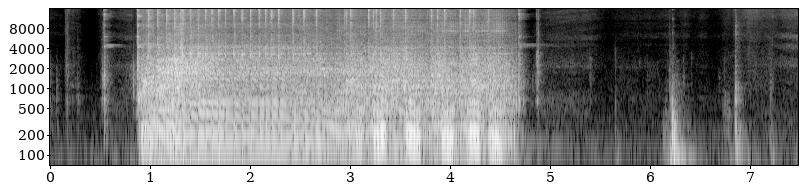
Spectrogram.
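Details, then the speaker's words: Husqvarna 36 chainsaw after repair of an open hole at the carburettor's impulse passage, unprimed: catches straight away, buzzes at a rough high idle about four seconds, then cuts out; carb settings not yet set. "Okay, I'd say that's a good start."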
